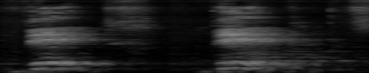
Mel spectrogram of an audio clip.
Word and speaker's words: debt: Teachers DEBT. इसको हम लोग depth बोलते हैं. It is wrong pronunciation. The right pronunciation is date.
